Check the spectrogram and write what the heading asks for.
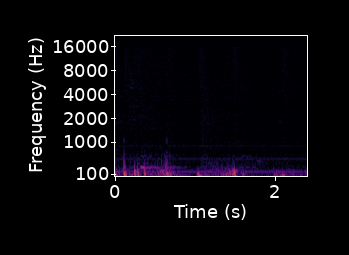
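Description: Irregular low thumps and bumps of a handheld microphone being handled, over a steady low hum from the sound system.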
